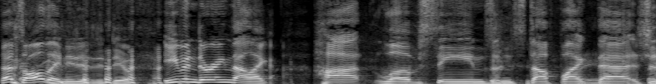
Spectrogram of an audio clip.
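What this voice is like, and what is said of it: Usual voice. Nothing is said of it.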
